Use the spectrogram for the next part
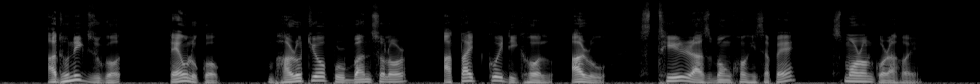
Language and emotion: Assamese, neutral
